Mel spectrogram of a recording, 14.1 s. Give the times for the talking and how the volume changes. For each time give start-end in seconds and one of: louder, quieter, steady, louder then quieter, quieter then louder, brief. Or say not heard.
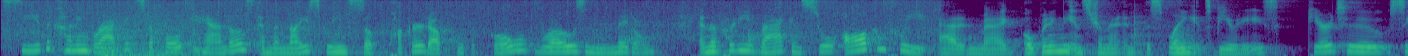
0.0-14.0 steady.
